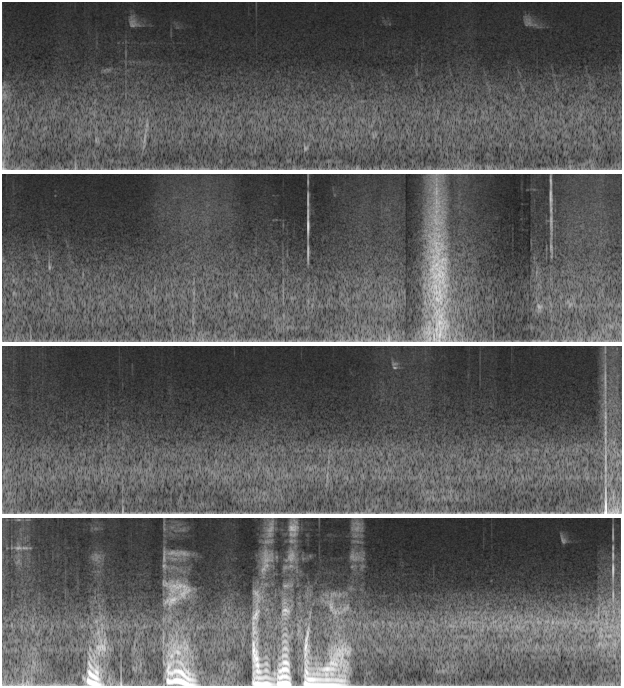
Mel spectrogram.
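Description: Water flows gently in a stream.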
